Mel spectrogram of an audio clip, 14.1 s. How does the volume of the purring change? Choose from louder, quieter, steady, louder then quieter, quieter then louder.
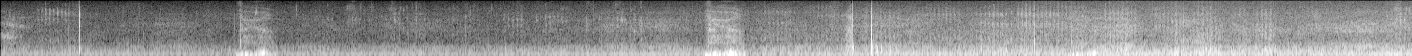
louder.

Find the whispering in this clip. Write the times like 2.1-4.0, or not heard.
2.4-2.8, 7.0-7.5, 10.7-11.1.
